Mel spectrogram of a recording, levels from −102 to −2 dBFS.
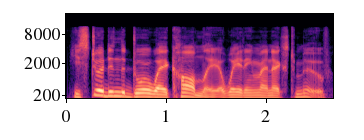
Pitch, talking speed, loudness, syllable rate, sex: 135 Hz, 225 wpm, -18 LUFS, 5.5 syllables/s, male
